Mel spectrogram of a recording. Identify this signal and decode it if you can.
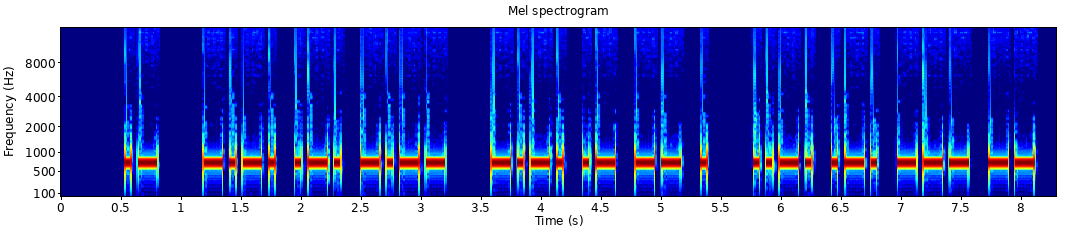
Morse code, heard as a keyed tone, about 21 wpm, 700 Hz. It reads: A CRY CAME FROM
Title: Sentences from Top 1000 Words - Review Part 5 - 22wpm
